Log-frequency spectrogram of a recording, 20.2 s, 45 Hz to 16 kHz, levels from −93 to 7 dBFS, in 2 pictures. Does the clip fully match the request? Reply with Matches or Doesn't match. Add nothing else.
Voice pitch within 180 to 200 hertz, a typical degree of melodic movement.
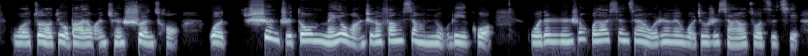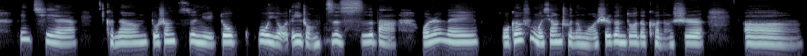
Matches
